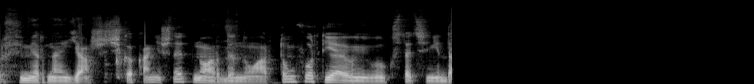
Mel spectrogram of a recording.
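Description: Damaged data in the compressed stream around 3.17 to 3.20 s throws the decoder off its frame sync, producing a brief glitch. From 4.51 s to the end, an audio dropout to a faint residue follows what is likely a loss of the source signal while the downstream path stayed live, so the sound cuts off abruptly and leaves only hiss roughly 50 dB below the previous level.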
